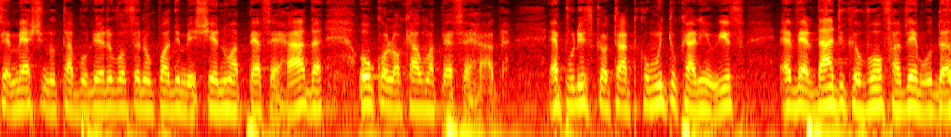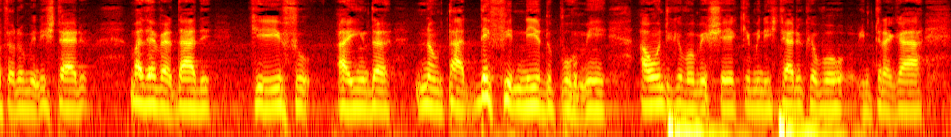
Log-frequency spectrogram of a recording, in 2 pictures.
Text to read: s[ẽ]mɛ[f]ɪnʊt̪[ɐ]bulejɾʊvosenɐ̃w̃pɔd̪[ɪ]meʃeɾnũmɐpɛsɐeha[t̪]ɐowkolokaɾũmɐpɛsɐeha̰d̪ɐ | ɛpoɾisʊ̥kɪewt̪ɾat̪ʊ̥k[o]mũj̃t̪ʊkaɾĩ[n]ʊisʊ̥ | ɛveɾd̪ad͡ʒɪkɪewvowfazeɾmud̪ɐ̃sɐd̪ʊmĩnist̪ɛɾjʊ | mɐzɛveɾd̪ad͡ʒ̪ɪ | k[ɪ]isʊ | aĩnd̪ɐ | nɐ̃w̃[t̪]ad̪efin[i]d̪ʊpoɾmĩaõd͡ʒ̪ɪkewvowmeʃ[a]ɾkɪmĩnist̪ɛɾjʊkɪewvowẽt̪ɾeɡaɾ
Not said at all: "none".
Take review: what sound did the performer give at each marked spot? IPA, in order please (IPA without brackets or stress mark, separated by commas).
e, ʃ, a, ɪ, d̪, õ, ɲ, ɪ, t̪, i, e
